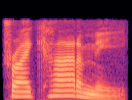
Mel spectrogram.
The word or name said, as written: trichotomy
